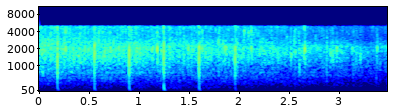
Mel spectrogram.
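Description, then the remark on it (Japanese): A church audience in Japan gives God a round of applause in a dense, sustained wash of clapping, with a few sharper claps landing in a steady rhythm before the applause thins slightly toward the end. No one speaks. “Let's give God a big round of applause if we can.”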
